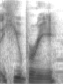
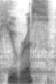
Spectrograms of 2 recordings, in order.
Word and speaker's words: hubris: time on stream and I said out loud hubris instead of hubris because I'd never heard it said out loud. I'd only ever read it. It looks like a word that should be said without the S being pronounced.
